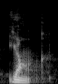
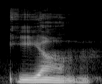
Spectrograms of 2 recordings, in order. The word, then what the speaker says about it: young: We don't pronounce the word yonk. It's pronounced young. Use the short sound like cup and up.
